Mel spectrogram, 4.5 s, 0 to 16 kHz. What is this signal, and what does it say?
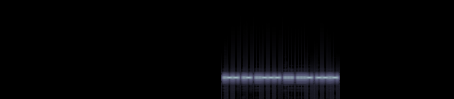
Morse code, heard as a keyed tone, about 78 wpm, 700 Hz. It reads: WA2SVQ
